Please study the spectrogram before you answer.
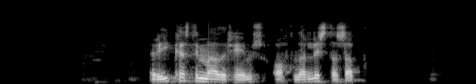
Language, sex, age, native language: Icelandic, male, 20-29, Icelandic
